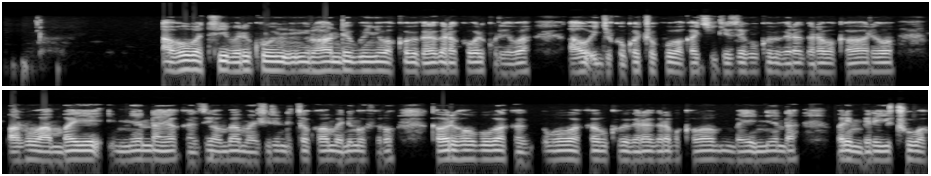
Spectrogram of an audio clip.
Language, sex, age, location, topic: Kinyarwanda, male, 25-35, Gakenke, education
